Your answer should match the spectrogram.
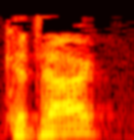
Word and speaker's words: Qatar: What's going on in the Middle East, especially the focus on Qatar? How do we pronounce this? Qatar? – Qatar. – Qatar. Qatar. Okay.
